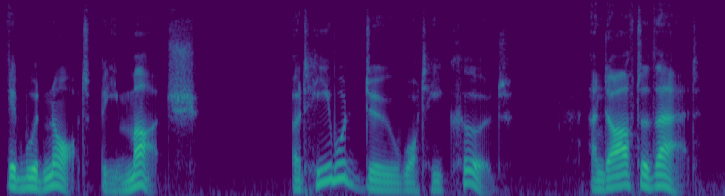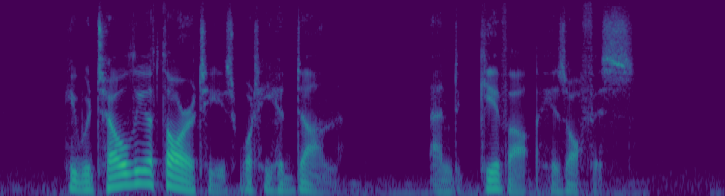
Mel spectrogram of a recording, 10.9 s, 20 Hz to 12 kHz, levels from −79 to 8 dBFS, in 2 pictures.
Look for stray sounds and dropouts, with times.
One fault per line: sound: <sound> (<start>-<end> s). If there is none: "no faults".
no faults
